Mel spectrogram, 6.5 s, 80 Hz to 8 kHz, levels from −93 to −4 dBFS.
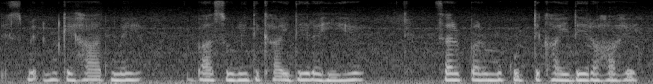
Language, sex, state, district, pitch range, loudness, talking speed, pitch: Hindi, female, Goa, North and South Goa, 220-230 Hz, -27 LUFS, 145 wpm, 225 Hz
